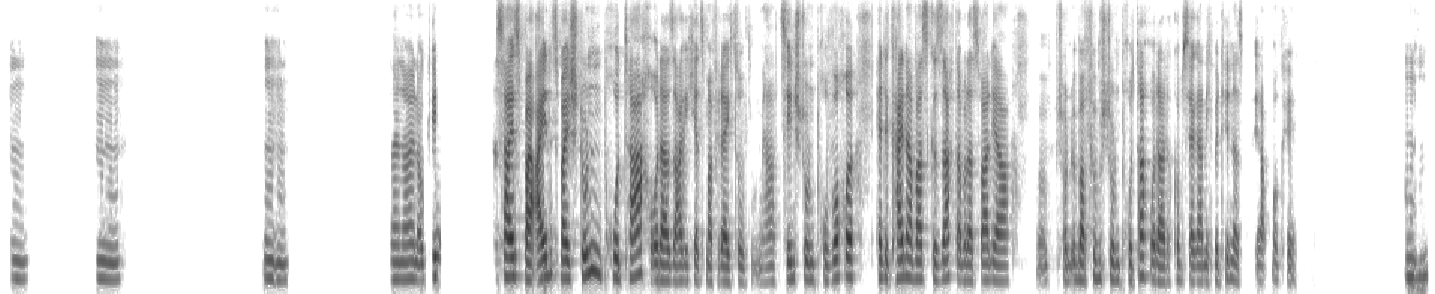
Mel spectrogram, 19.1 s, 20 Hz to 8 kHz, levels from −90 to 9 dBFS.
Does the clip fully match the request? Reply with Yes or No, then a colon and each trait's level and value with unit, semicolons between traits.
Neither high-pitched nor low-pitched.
Yes: medium, 175 Hz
